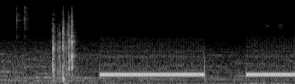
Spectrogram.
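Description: Steady telephone dial tone heard while placing a call in the video game Do Not Feed The Monkeys, a sustained hum broken by one short gap, preceded by a brief clatter.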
